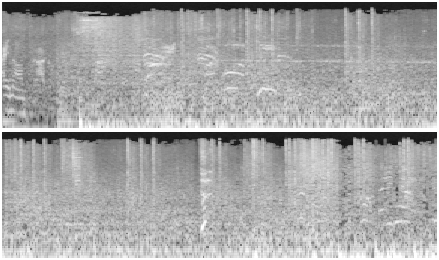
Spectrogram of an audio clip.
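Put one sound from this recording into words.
An automatic rifle fires in bursts.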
